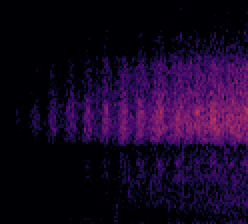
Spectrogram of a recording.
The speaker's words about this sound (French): Ah, vous allez reconnaître, là. C'est les cigales.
